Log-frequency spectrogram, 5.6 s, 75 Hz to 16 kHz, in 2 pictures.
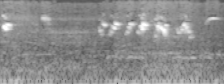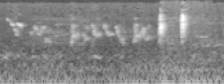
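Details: Budgerigar kept as a pet, singing on 7 April: quick bursts of chattering, buzzy chirps tumbling together, a brief pause, then more chatter ending in two sharper squeaks over faint room hum.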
